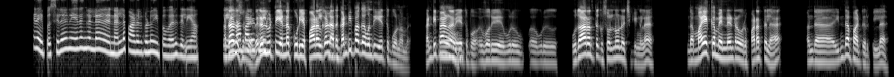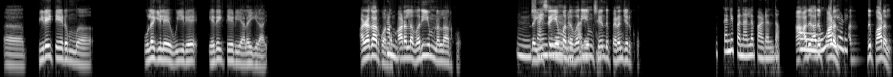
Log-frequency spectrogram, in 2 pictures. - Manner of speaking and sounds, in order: tapping; other noise; other background noise
- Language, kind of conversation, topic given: Tamil, podcast, சினிமா இசை உங்கள் இசை ருசியை எவ்வளவு செம்மைப்படுத்தியுள்ளது?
